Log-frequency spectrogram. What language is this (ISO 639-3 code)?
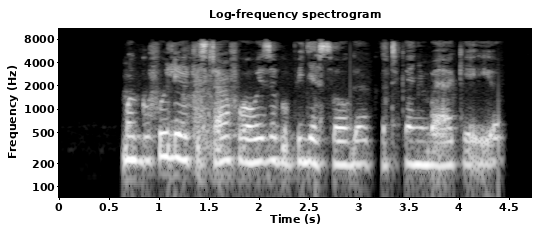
swa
